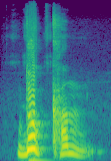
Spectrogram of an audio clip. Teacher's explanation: the visarjaniya stays, but the next k causes a slight smell of an additional k sound to be coming in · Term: jivhamuliya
